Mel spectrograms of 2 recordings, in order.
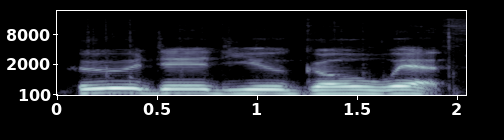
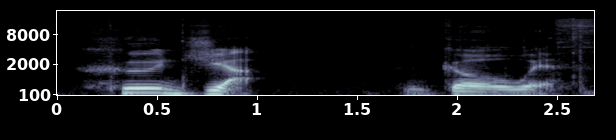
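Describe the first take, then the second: First: Each word is said fully and separately. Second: 'Did you' is squeezed into a short 'd ya'.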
